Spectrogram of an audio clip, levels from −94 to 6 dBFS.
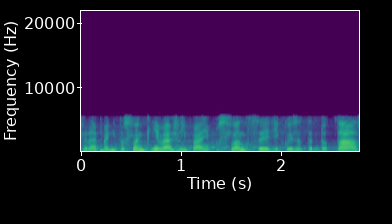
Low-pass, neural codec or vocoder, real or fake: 5.4 kHz; vocoder, 22.05 kHz, 80 mel bands, Vocos; fake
